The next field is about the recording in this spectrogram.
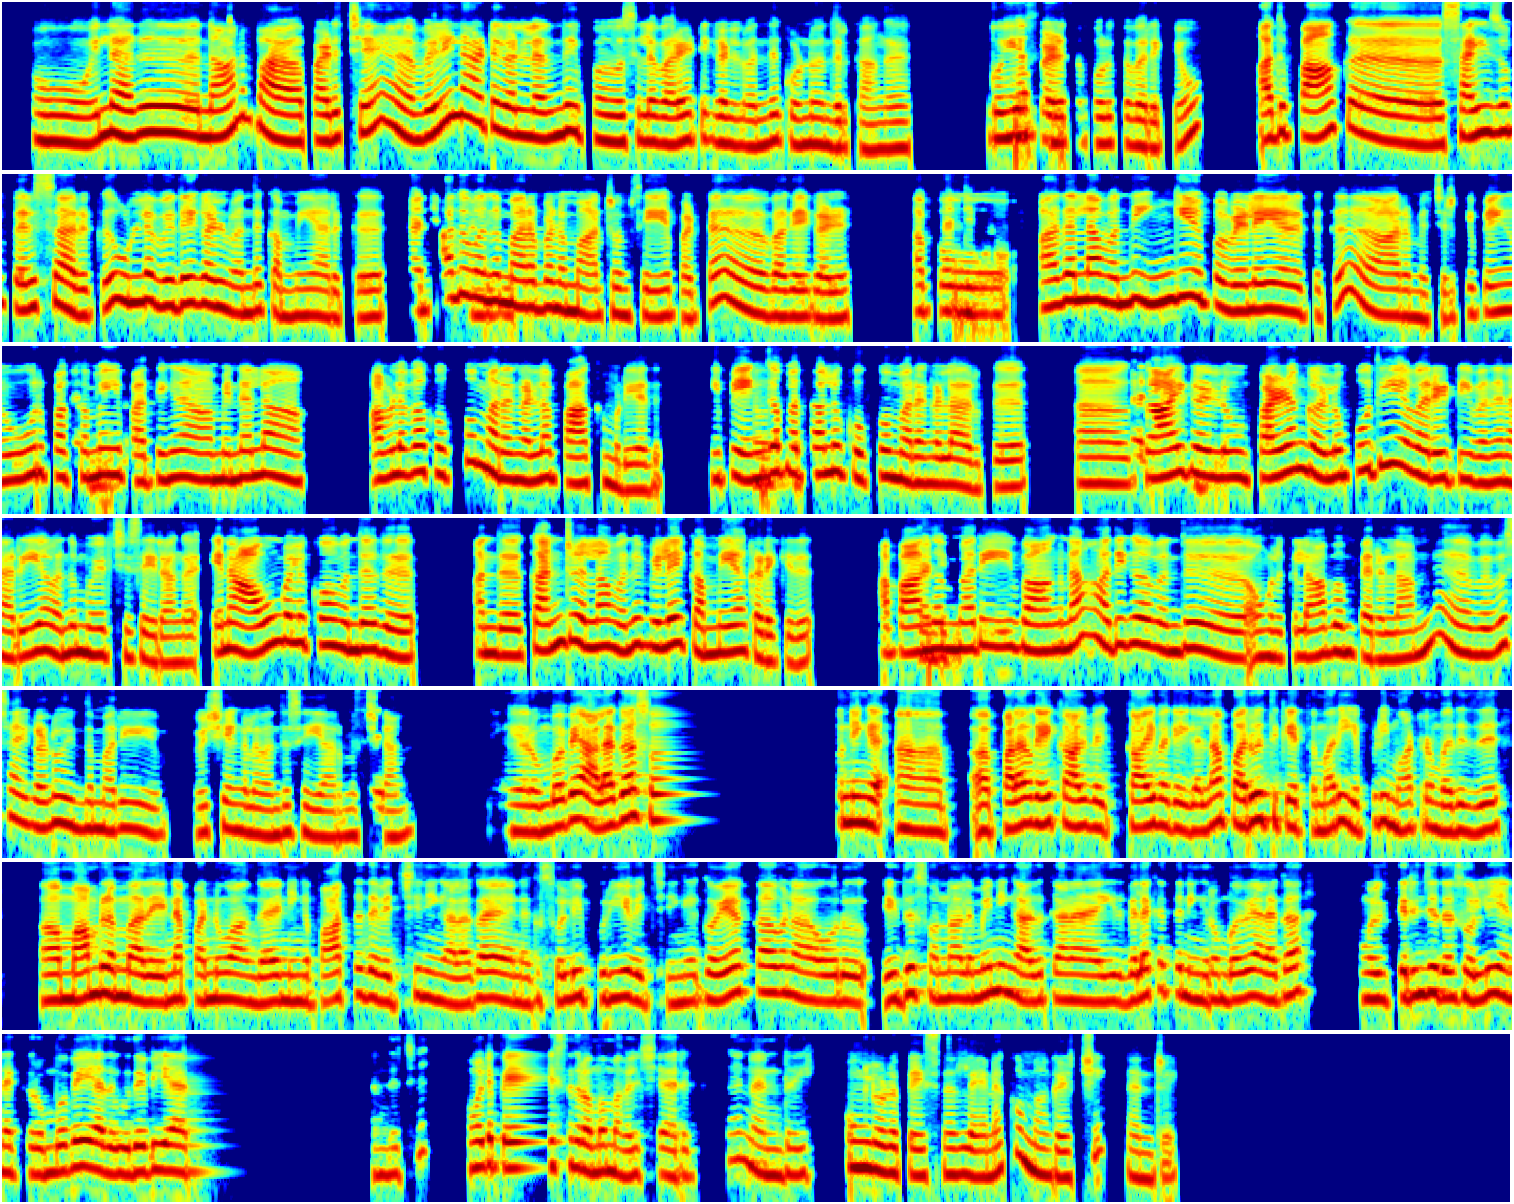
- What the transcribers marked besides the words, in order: static; tapping; in English: "வெரைட்டிகள்"; other background noise; in English: "சைஸூம்"; distorted speech; in English: "வெரைட்டி"; mechanical hum
- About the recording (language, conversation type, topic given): Tamil, podcast, பருவத்திற்கு ஏற்ப கிடைக்கும் பழங்கள் மற்றும் காய்கறிகளைத் தேர்ந்தெடுத்து சாப்பிடுவது ஏன் நல்லது?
